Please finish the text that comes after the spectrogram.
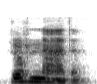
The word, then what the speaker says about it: jornada: Ici, les A et les E atones à la fin d'un mot sont prononcés E sans qu'on puisse entendre la différence entre les deux.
